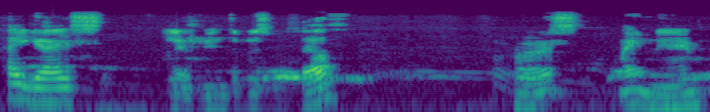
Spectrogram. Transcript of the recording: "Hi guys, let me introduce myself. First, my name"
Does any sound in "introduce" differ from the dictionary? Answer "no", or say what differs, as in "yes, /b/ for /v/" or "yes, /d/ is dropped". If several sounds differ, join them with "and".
yes, /ɹ/ is dropped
